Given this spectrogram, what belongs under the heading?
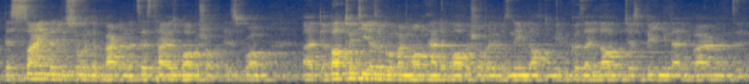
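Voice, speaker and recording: A fashion designer speaking on a conference panel, thoughtful, with many fillers and restarts. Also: male voice, on the low side, monotone, quick pace. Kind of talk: panel discussion. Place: large conference hall on stage. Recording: very echoey hall with background noise.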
